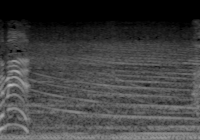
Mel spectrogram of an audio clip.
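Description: A shouted 'come in!' ends, then a long held tone with many overtones slides slowly down in pitch.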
